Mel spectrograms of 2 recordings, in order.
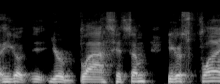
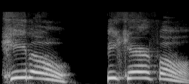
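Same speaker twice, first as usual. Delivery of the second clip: very high-pitched, swooping yell. Narrating the scene, voice Sister Gabrielle yelling a warning to Hemo from a room. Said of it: "you hear a woman's voice of Sister Gabrielle yell out".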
